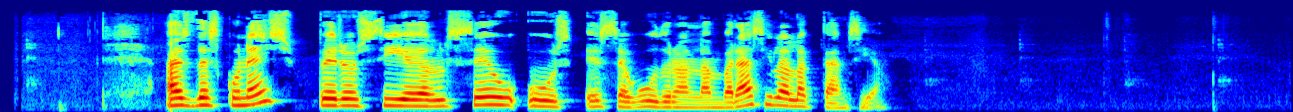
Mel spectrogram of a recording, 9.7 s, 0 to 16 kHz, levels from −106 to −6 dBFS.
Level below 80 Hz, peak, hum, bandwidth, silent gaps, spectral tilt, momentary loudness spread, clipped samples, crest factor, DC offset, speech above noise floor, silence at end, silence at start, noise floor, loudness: -74 dBFS; 0 dBFS; none; 11.5 kHz; none; -4 dB/octave; 11 LU; under 0.1%; 22 dB; under 0.1%; 61 dB; 3.1 s; 1.25 s; -82 dBFS; -21 LUFS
